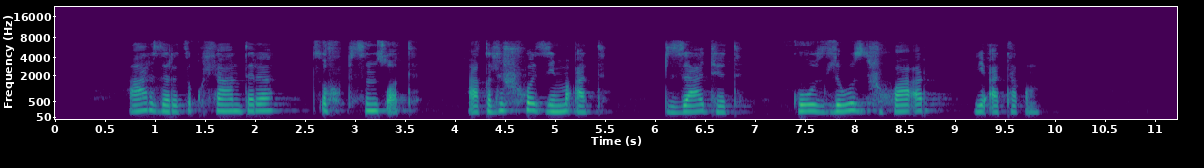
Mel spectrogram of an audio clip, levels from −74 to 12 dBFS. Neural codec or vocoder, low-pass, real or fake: codec, 44.1 kHz, 7.8 kbps, Pupu-Codec; 7.2 kHz; fake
